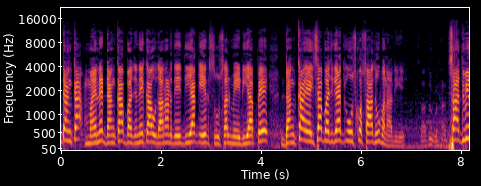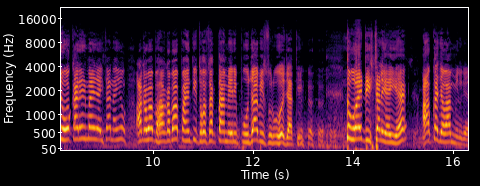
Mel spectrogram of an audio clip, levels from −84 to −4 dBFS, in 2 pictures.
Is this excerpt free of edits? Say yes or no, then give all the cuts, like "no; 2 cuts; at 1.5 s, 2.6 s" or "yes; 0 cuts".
yes; 0 cuts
